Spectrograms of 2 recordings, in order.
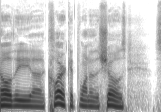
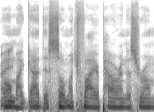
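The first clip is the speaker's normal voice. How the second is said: anxious, nervous inner-thought voiceover; 4 semitones lower, 9 dB quieter than usual. Acting out a nervous first-timer's inner voiceover at the gun range: imitating Vinny's nervous inner thoughts. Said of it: "and he's all nervous".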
